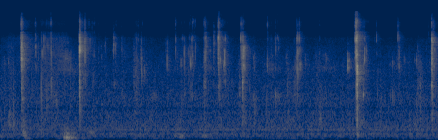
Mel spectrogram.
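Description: A person eating close to the microphone: chewing and biting with scattered wet mouth clicks and sharp snaps, the loudest snap about seven seconds in.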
